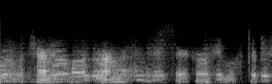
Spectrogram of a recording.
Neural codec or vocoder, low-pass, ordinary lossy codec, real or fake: codec, 44.1 kHz, 0.9 kbps, DAC; 7.2 kHz; none; fake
